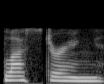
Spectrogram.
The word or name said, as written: blustering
